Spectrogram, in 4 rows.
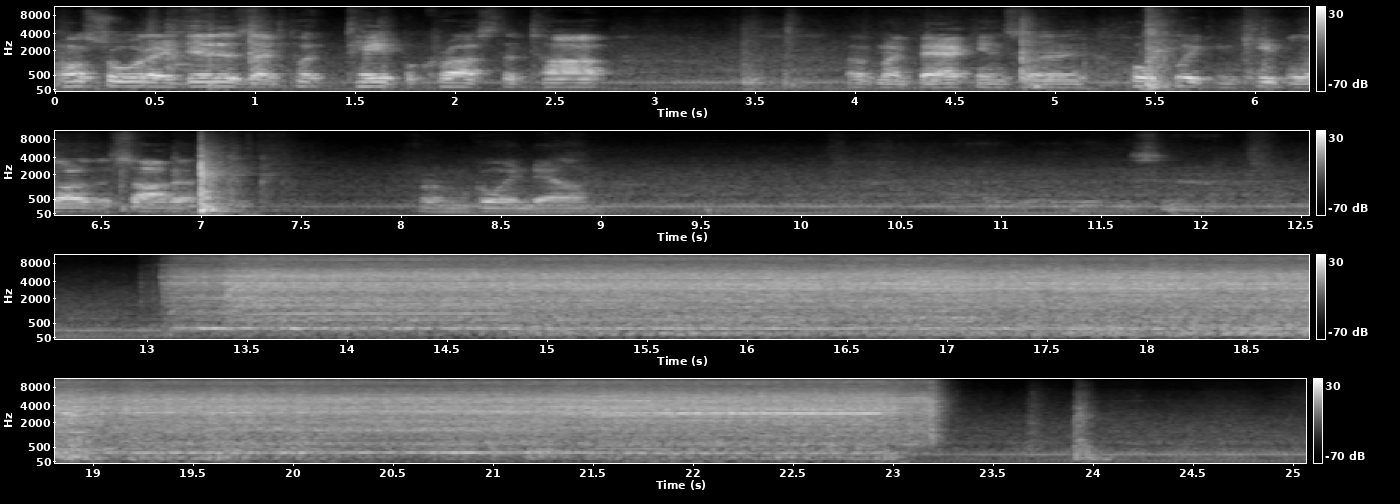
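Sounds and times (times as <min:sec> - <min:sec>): cordless drill boring through wall: 0:13.0 - 0:23.3.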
